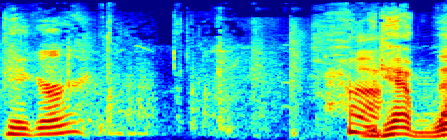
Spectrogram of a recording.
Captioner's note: wooden chest opening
